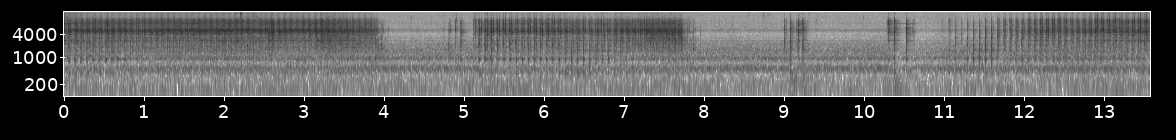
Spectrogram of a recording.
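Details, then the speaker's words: Wood lathe turning an ash bowl at its normal 800 rpm: a steady drone with a low throbbing hum that swells as resonance builds. Owner suspects his home-made box-section extension, with unwelded sides, is causing it. "you can hear it when it starts to build that resonance and I was in the middle of the tour West there which leads me to believe it's the extension I've made that's giving me the problems"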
